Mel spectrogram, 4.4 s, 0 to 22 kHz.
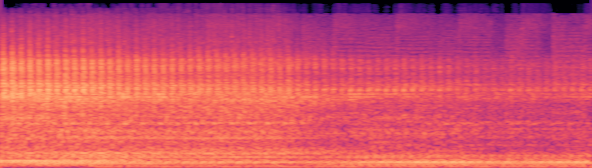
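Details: Built 400hp Subaru Outback XT on quick jacks, intermittent noise over 2000 miles: steady knock about four per second at idle from the drivetrain, not the engine; owner suspects front diff, will check flex plate for loose bolts.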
